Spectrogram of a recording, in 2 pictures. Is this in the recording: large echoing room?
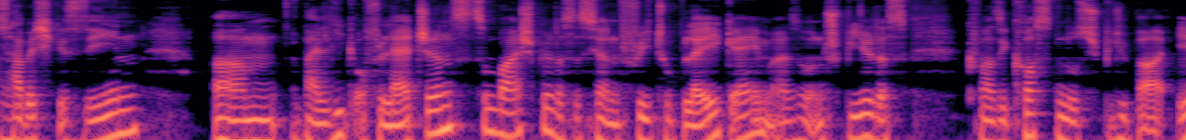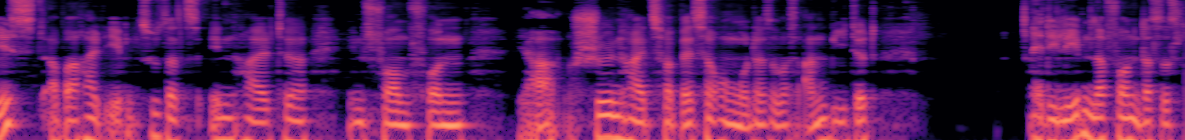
no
